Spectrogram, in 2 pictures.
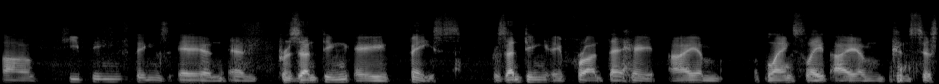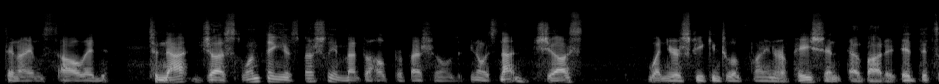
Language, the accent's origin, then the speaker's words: English; United States; I had to go through some trials and tribulations being a minority growing up in the States.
